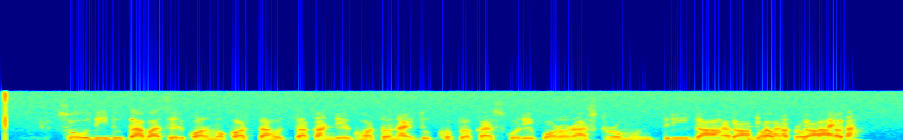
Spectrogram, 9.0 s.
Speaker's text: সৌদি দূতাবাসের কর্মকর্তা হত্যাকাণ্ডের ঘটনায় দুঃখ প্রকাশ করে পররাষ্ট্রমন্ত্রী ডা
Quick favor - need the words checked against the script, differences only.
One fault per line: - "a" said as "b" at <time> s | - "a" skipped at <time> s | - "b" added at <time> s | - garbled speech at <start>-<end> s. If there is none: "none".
- garbled speech at 7.2-8.5 s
